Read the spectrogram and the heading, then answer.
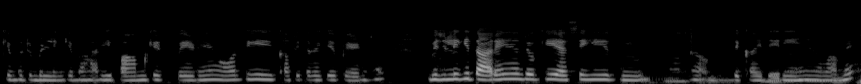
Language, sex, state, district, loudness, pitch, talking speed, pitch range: Hindi, female, Uttar Pradesh, Jalaun, -35 LUFS, 205 Hz, 235 wpm, 195-225 Hz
